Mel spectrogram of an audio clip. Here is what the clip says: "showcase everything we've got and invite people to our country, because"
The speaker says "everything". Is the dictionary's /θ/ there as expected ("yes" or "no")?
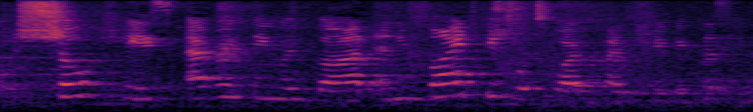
yes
